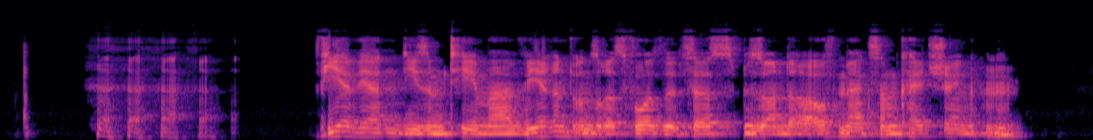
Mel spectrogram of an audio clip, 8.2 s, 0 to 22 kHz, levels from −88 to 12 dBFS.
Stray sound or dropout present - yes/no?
yes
